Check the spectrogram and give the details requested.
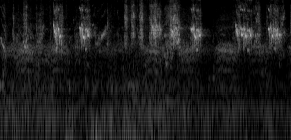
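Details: Budgies from a breeding colony giving loud rasping squawks in bursts, about eight clear calls with short pauses, chirping chatter between them and little other noise.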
